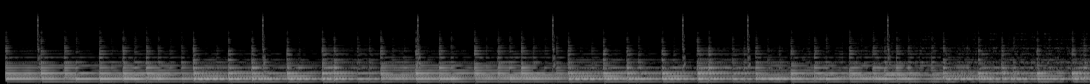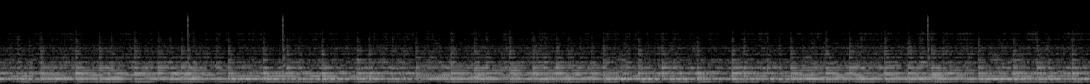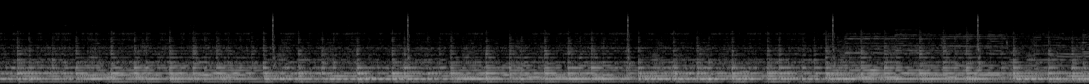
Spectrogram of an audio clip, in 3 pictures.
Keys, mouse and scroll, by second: 1.9 Escape, 2.1 Escape, 4.2 ctrl+click, 5.5 ctrl+click, 10.2 middle click, 14.7 middle click, 17.9 scroll up 1, 18.8-20.2 scroll down 1, 22.7-23.1 scroll up 1, 26.4-28.4 scroll down 1, 30.2 ctrl+click, 32.2-32.6 scroll down 1.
